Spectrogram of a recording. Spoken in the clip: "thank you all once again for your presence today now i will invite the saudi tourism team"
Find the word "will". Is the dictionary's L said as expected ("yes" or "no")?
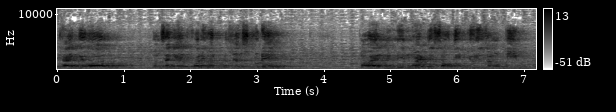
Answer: no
